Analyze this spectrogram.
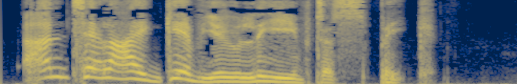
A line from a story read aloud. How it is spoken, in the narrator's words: Harry said in a chill voice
